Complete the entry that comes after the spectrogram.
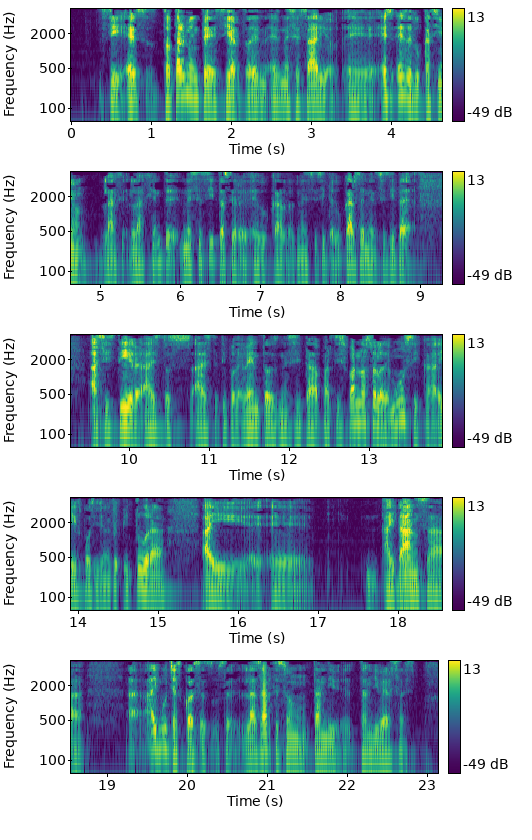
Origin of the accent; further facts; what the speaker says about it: Cuenca, Azuay, Ecuador; now in Quito, Ecuador; De Cuenca, nací en la ciudad de Cuenca.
